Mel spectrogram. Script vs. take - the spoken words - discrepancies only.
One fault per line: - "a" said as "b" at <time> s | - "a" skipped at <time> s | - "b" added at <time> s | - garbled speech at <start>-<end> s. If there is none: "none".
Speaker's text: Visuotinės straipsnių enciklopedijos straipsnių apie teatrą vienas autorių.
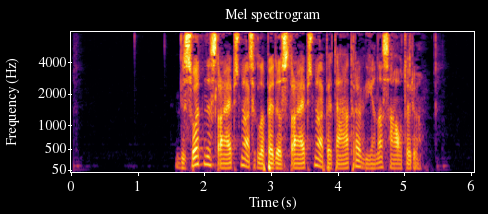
none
